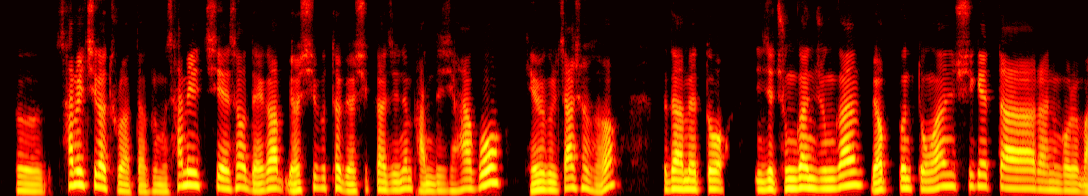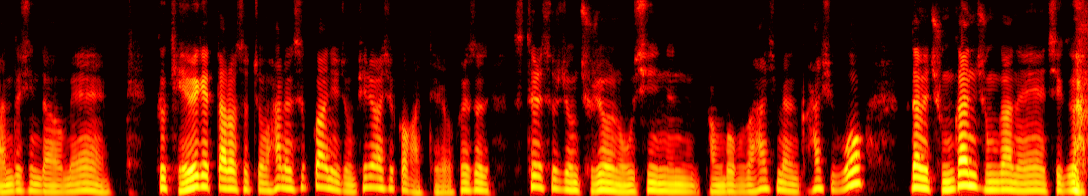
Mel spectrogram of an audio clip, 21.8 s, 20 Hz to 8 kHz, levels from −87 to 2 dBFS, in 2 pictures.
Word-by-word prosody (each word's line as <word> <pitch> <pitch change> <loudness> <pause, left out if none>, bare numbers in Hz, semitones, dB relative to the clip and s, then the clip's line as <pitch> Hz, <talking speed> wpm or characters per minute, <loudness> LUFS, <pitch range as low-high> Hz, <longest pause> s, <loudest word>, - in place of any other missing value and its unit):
그 105 -3 -1
3 185 +1 +1
일 200 - +5
치가 175 -4 +2
들어왔다. 100 -6 -3
그러면 100 0 -4
3 175 - 0
일 190 -2 +3
치에서 155 -4 0
내가 130 +6 +2
몇 110 0 +1
시부터 150 +3 -3
몇 105 -3 +1
시까지는 120 +4 -2
반드시 105 -1 -3
하고 165 - +3 0.2
계획을 120 +1 +2
짜셔서 150 - -1 0.4
그다음에 130 0 +3
또 130 -1 +3 0.3
이제 125 +2 +2
중간중간 150 - +4
몇 130 +2 +1
분 150 -1 +2
동안 145 +7 +1
쉬겠다라는 145 -8 0
거를 110 -1 -1
만드신 100 +3 -3
다음에 95 +1 -4 0.5
그 150 - 0
계획에 145 +10 +4
따라서 140 -4 +2
좀 115 -1 -5
하는 140 +5 -2
습관이 150 -1 -3
좀 100 -3 -5
필요하실 150 +1 -4
것 115 -5 -5
같아요. 85 0 -9
그래서 115 -1 -2 0.3
스트레스를 145 -5 -4
좀 115 -2 0
줄여 110 +3 -1
놓으시는 100 -1 -2
방법으로 95 0 -4
하시면 120 -4 -4
그 - - -25
하시고 140 - 0 0.4
그다음에 155 -1 +5
중간중간에 120 - +3
지금 110 +3 -1
125 Hz, 340 characters per minute, -23 LUFS, 110-150 Hz, 0.5 s, 일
